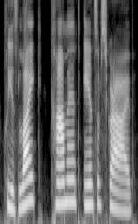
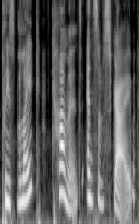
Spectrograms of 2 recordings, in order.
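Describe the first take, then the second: First: It is spoken in a Southern US accent. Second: It is spoken in a Valley Girl accent. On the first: "I try to do a southern accent" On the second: "Now you get to get the Valley Girl"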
